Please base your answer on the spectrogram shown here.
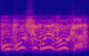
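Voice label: Serbian damaged pilot mood med, speech; War Thunder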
